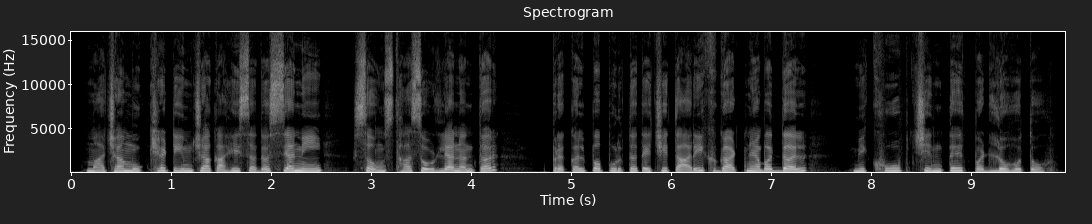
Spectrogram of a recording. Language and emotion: Marathi, fearful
